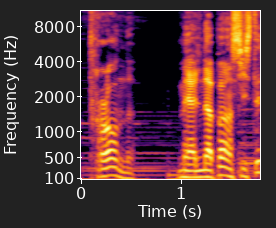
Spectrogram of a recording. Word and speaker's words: Theron: En Afrikaans, la langue dérivée du néerlandais, son nom est censé se prononcer Tron.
